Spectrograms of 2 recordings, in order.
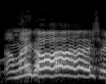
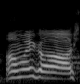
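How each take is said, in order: First: Louder, higher mock-panicked gasp of words. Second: Said in the usual way. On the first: Coach mimics a nervous seller's hammed-up panic. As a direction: ham up the nervous seller's dread.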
